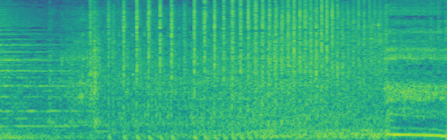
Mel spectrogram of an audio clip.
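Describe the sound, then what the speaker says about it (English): Lawnmowers run on a cruise ship lawn at sea, a steady, loud, rattling engine drone with rapid pulsing that ends abruptly in a sustained tone. "There's only one place you'll hear lawnmowers this far from land"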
